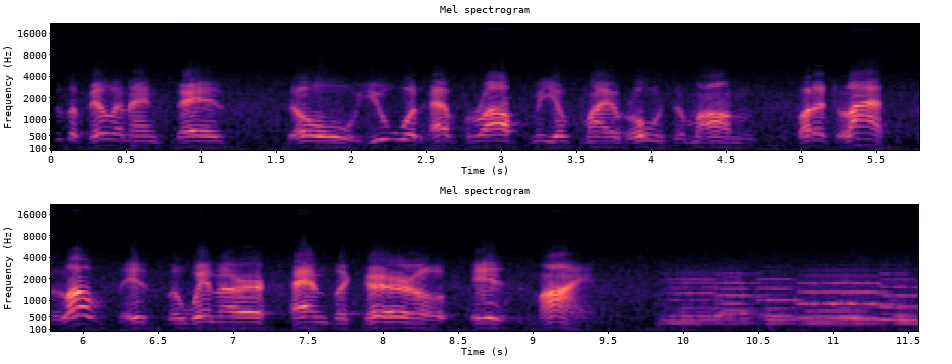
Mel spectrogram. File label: monologue, vaudevil; drama; rehearsing the orchestra; vaudeville special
